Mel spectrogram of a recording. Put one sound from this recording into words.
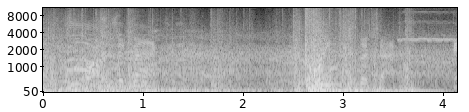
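Football players collide with thuds during a play.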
